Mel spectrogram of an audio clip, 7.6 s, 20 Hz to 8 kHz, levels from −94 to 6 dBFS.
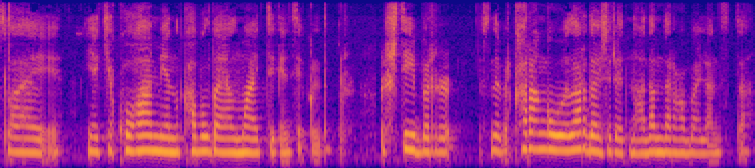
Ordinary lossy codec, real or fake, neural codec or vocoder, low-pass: none; real; none; none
